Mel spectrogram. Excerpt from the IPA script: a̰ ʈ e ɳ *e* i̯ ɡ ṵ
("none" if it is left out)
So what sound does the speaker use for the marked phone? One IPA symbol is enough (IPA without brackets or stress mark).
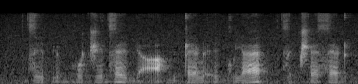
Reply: ḛ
